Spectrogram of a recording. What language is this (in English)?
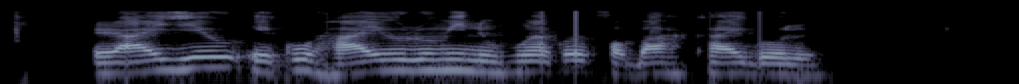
Assamese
